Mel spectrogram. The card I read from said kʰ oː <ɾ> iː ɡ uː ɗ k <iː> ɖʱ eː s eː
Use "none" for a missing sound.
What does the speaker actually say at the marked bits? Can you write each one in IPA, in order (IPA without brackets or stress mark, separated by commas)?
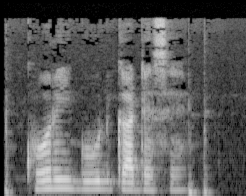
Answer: ɾ, aː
